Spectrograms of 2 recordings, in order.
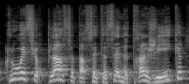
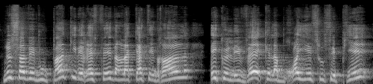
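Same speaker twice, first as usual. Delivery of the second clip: higher-pitched, agitated reproach; madwoman's retort; 6 semitones higher, 4 dB louder than usual. Acted. Madwoman tells cardinal her heart was crushed, higher agitated voice. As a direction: reproach him in a raised pitch.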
